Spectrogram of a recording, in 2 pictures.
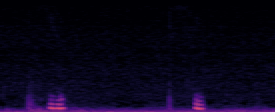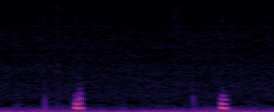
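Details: Kitten snoring, squeaky nasal notes with a bright harmonic ring, four short squeaks spaced about one and a half seconds apart over a faint low room hum.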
